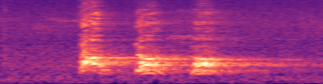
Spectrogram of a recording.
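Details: A neighbour's dog barking on a Friday morning around nine o'clock, said to bark at nothing: three sharp, mid-pitched barks in quick succession, about a third of a second apart, over quiet background.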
